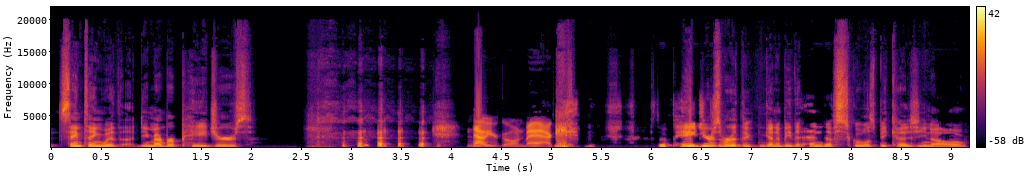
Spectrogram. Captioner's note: laughter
